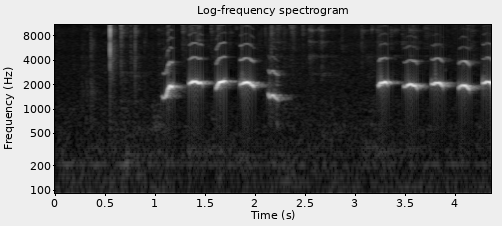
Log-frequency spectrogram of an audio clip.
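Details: Pet cockatiel singing: a rising whistle leads into several level whistled notes, then a lower dip. After a pause comes a second run of evenly spaced whistles, roughly four per second.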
